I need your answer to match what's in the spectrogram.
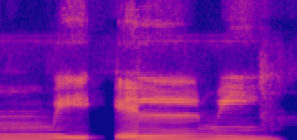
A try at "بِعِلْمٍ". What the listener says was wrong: نہیں یہ آئین پڑھیں.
